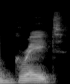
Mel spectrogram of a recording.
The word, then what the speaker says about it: grate: meaning, but in English, we say this word like grating cheese the same way we say great, like great job. We say it the exact same way.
